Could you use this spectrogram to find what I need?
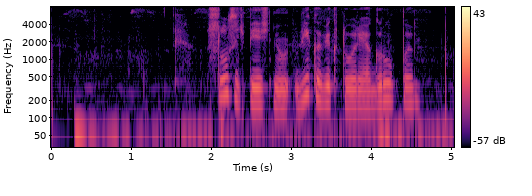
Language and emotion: Russian, neutral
